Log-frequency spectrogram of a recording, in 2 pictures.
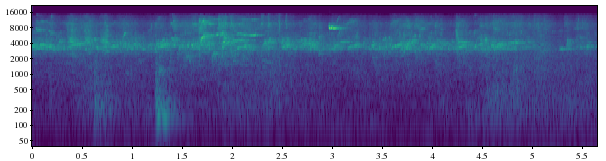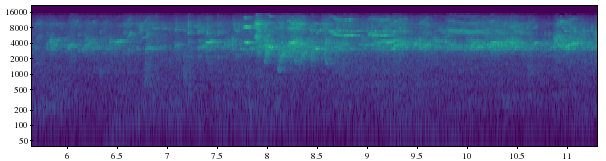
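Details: Captive masked lovebirds (Agapornis personata, violet mutation) chatter continuously with shrill, high-pitched squeaks and chirps, several birds overlapping in a busy, unbroken stream.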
